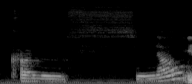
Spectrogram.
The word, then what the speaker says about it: Confino: Again, we have a second name that I don't really know how to pronounce really correctly, so give it a shot. No, give it a shot. Confino?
